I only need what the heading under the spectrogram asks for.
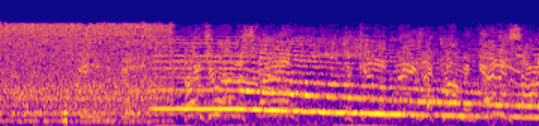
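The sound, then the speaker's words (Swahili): A swarm of thousands of bees pouring out of hives shaken open and broken by hand, attacking security officers: a dense, steady buzzing drone throughout, with a whining tone that slowly drifts lower in pitch. “maelfu kwa maelfu ya nyuki wakatoka kwenye mizinga ile na kuanza kuwashambulia maafisa wa usalama.”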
